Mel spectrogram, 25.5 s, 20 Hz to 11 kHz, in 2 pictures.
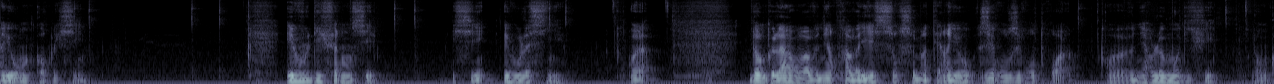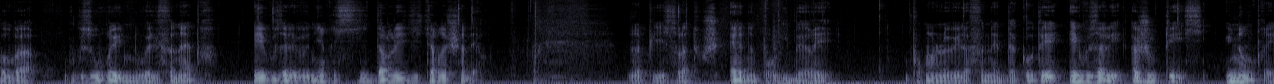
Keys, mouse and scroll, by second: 0.7 click, 1.9 click, 3.9 click, 5.4 click, 10.7-12.4 drag, 15.2 click, 17.3 click, 19.3 n, 20.3-21.6 middle drag, 21.8 scroll up 1, 22.2-23.1 middle drag, 24.5 click.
